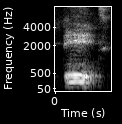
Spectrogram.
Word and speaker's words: debt: He said, I'm the king of debt. Debt. Debt. Debt. Debt. Gotta say debt. Debt. All right. The B is silent.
